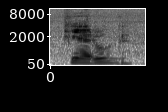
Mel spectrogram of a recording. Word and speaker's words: pieróg: Pieróg.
